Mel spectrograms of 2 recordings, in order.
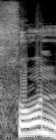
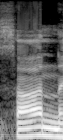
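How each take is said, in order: First: The vowel is a rounded o sound. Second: The vowel is a long open aa sound. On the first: "इसे सोन नहीं" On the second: "सान नहीं"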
